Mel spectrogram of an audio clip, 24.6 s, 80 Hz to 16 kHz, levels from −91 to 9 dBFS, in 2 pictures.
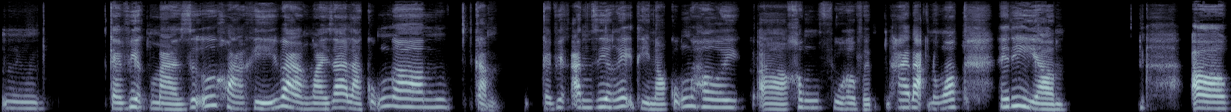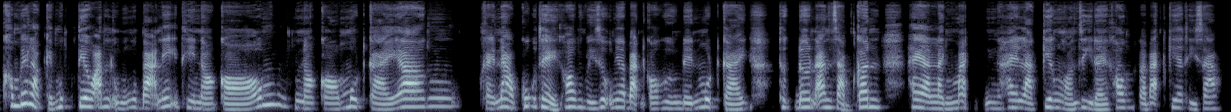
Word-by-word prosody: ừm, 200 -1 -8 0.7
cái 195 -2 +1
việc 250 +4 +1
mà 180 -3 +1
giữ 265 - -1
hòa 205 -9 0
khí 190 +1 0
và 225 -8 +6
ngoài 180 0 -1
ra 225 +1 +3
là 185 -2 +1
cũng, 265 +10 -7
ơ, 255 -2 +4 0.5
cảm - - -1 0.5
cái 190 -1 -5
việc 235 0 -6
ăn 230 0 +1
riêng 245 0 0
ấy 265 +3 0
thì 195 -3 -4
nó 170 -1 0
cũng 265 +10 -5
hơi, 235 -2 -2 0.2
ờ, 175 -1 0
không 225 +2 -5
phù 200 -3 -4
hợp 185 -1 -3
với 165 0 -4 0.2
hai 235 -1 +1
bạn, 230 - +6
đúng 190 +2 -8
không? 235 +2 +3 0.4
Thế 250 0 +2
thì, 270 -6 +2
ờm, 170 -2 +3 1.3
ờ, 200 -2 +7
không 290 -1 +1
biết 345 +1 +5
là 330 - +5
cái 180 - -5
mục 250 - -3
tiêu 265 -2 +5
ăn 255 - +4
uống 195 -2 -5
của 245 - -4
bạn 210 -3 +4
ấy 275 +7 -2
thì 225 - -5
nó 175 -2 -1
có 170 +8 +3 0.4
nó 190 -1 0
có 180 -1 +1
một 255 -2 +1
cái, 175 -2 +1
a, 255 +1 +6 0.6
cái 200 -2 -1
nào 255 - +3
cụ 265 0 -5
thể 215 -11 +3
không? 245 +2 +1
Ví 195 -2 -4
dụ 245 - -1
như 240 - -4
là - - 0
bạn 200 - +3
có 185 +1 -3
hướng 195 -1 -7
đến 190 +1 -3
một 245 -1 -2
cái 175 +1 0 0.3
thực 235 -2 -7
đơn 240 +2 0
ăn 235 +1 +4
giảm 230 - +1
cân, 245 -1 +1 0.3
hay 245 -1 +2
là 210 -2 +5
lành 195 0 -2
mạnh, 220 -1 0 0.3
hay 225 +3 -1
là 200 -4 +1
kiêng 245 -2 -1
món 175 -2 -5
gì 205 -4 -4
đấy 165 -1 -1
không 225 +4 -4
và 175 - -4
bạn - - +1
kia 235 -2 -5
thì 185 -4 -8
sao? 195 +2 -3
215 Hz, 220 wpm, -22 LUFS, 185-245 Hz, 1.3 s, ờ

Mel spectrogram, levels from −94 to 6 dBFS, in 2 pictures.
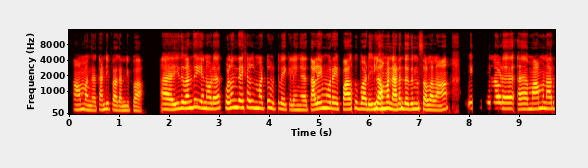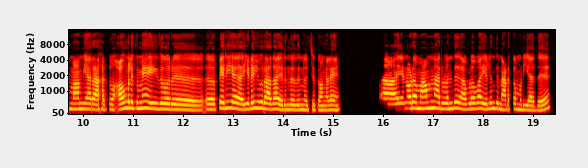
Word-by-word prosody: ஆமாங்க. 210 -3 -2
கண்டிப்பா, 225 0 -3
கண்டிப்பா. 180 -1 -6 0.5
அ - - +2 0.3
இது 270 - 0
வந்து 290 +4 +2
என்னோட 250 -2 +1 0.2
குழந்தைகள் 300 +2 +1
மட்டும் 270 +3 -3
விட்டு 250 0 -8
வைக்கலேங்க. 210 -2 -4 0.2
தலைமுறை 255 +3 +3 0.2
பாகுபாடு 230 0 +3
இல்லாம 255 +2 +7
நடந்ததுன்னு 235 +1 +3
சொல்லலாம். 200 -1 +1 0.5
எ - - -5 0.4
என்னோட 260 0 +1 0.3
அ - - +1 0.2
மாமனார், 250 +1 +1
மாமியார் 240 -1 -1
ஆகட்டும், 215 +1 -5
அவுங்களுக்குமே 270 +2 +1 0.2
இது 245 0 -1
ஒரு 225 -1 -1 0.7
அ - - 0 0.2
பெரிய 280 +2 +1 0.3
இடையூறா 260 0 +1
தான் 235 -1 +2
இருந்ததுன்னு 210 0 -4
வச்சுக்கோங்களேன். 200 0 -5 1.1
அ - - +2 0.2
என்னோட 260 +2 0
மாமனார் 265 0 0
வந்து 265 +2 -2
அவ்வளவா 245 +3 -1
எழுந்து 255 +1 -4
நடக்க 210 +2 -5
முடியாது. 195 -2 -4
அ - - -6
240 Hz, 125 wpm, -23 LUFS, 215-260 Hz, 1.1 s, இல்லாம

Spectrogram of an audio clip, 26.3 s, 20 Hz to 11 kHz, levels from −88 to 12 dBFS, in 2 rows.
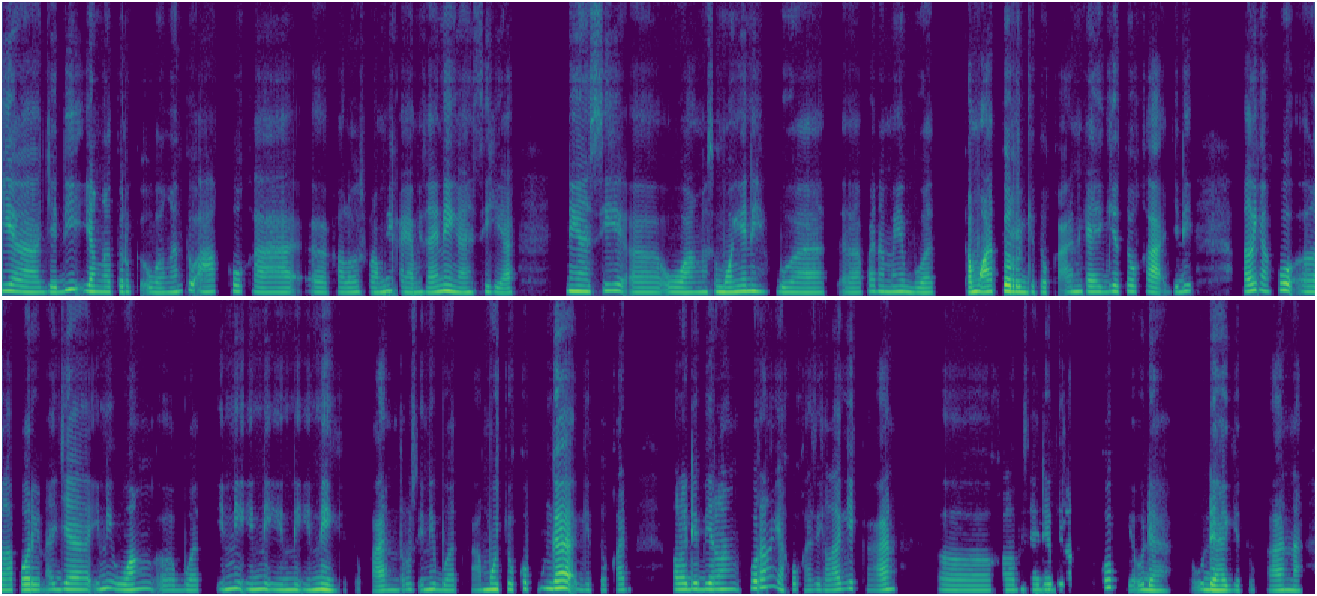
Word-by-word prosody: Iya 245 -1 +4 0.3
jadi 195 +6 0 0.2
yang 215 -1 +4
ngatur 200 0 -3
keuangan 185 +2 -5
tuh 255 - -1
aku 210 +3 -7 0.2
Kak, 185 -2 -4 0.3
eee, 190 -2 -6
kalo 185 -1 -7
suami 190 +2 -3
kayak 185 -3 -6
misalnya 190 +2 -1
nih 235 - +7
ngasih 190 +3 -5
ya, 170 - -3 0.6
nih 235 - +7
ngasih, 225 +3 +2 0.2
eee, 185 -1 -5
uang 185 -1 -1
semuanya 200 +1 +4
nih 225 -2 +4 0.2
buat, 185 -1 -3 0.2
eee, 180 - -8
apa 210 - -12
namanya 210 0 +1
buat 180 0 -2 0.3
kamu 200 +2 +7
atur 225 +1 +8 0.2
gitu 195 -1 -7
kan 205 - -7
kayak 205 -1 0
gitu 220 0 -1
Kak 195 -3 +3
jadi, 200 +3 -3 0.6
paling 250 +4 +3
aku, 245 +5 -9 0.2
eee, 205 0 -3
laporin 205 0 +2
aja 220 +1 0 0.3
ini 240 +3 0
uang, 210 0 +2 0.2
eee, 190 +1 -10
buat 195 -1 -8 0.2
ini 235 +3 +2
ini 225 +2 +3 0.2
ini 205 +1 +2
ini 215 +2 +6 0.2
gitu - - -33
kan 175 +1 -2
terus 210 +2 -10
ini 215 +2 +1
buat 195 0 -6
kamu 205 +2 +2
cukup 220 +2 -3 0.2
nggak 265 +1 +10 0.2
gitu 200 0 -14
kan, 205 0 -7 0.5
kalau 220 0 +4
dia 230 - +4
bilang 230 0 +3 0.2
kurang 285 +4 +2
ya 225 - -2
aku 215 - -11
kasih 200 +1 -12
lagi 225 +4 -2
kan, 195 +2 -2 0.5
eee, 190 -2 -5 0.2
kalo 200 - -6
misalnya 205 -1 -8
dia 210 - -9
bilang 210 0 -10 0.2
cukup 290 +1 0 0.2
ya - - -9
udah 190 -3 +2 0.3
udah 205 -3 +4
gitu 185 +1 -12 0.2
kan. 185 +1 -1 0.2
Nah, - - -23
205 Hz, 180 wpm, -21 LUFS, 190-220 Hz, 0.6 s, nggak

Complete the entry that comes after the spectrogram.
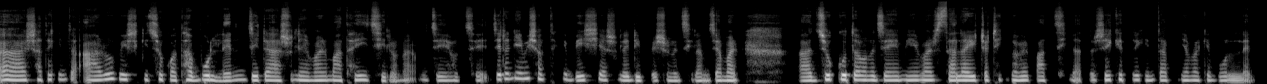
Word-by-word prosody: অ্যা 210 +1 +5 0.2
সাথে 205 -1 -3
কিন্তু 225 +1 -6 0.2
আরো 220 +5 +3
বেশ 225 0 +2
কিছু 210 +2 -3
কথা 195 +2 0
বললেন 175 -4 +4 0.2
যেটা 195 0 +3
আসলে 200 +3 -1
আমার 190 +1 +2
মাথায়ই 205 +3 +1
ছিল 170 - -3
না। - - -6 0.2
যে 185 - -2
হচ্ছে, 180 +1 -8 0.2
যেটা 230 +2 +2
নিয়ে 275 -1 0
আমি 275 - +1
সবথেকে 235 +1 -5
বেশি 195 +2 0
আসলে 195 -1 -3
ডিপ্রেশন 175 +1 -3
এ - - -5
ছিলাম 175 0 -4
যে, - - -7
আমার 185 0 +4 0.7
আ - - 0 0.2
যোগ্যতা 220 0 +5
অনুযায়ী 195 0 +2
আমি 195 0 0
আমার 200 0 +3
সেলারিটা 190 0 +4
ঠিকভাবে 195 -2 +1
পাচ্ছি 185 0 -6
না। 185 - -5
তো - - -10
সেক্ষেত্রে 210 0 -1
কিন্তু 195 +1 -4
আপনি 195 +1 -18
আমাকে 190 0 -2
বললেন 95 - -2
195 Hz, 200 wpm, -23 LUFS, 185-210 Hz, 0.7 s, অ্যা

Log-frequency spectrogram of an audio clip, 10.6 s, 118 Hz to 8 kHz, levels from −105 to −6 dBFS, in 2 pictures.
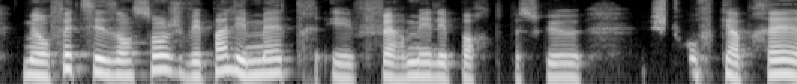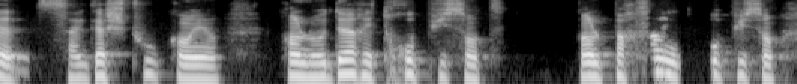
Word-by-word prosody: Mais 190 0 +3
en 180 - +5
fait, 260 +8 +2
ces 215 -6 +4
encens 190 +7 +3
je 205 - -8
vais 180 0 0
pas 225 +7 +3
les 215 -5 +5
mettre 205 +2 0
et 165 -3 -2
fermer 175 +1 +1
les 165 -1 +1
portes, 160 -2 -5
parce 150 +1 -11
que 165 -1 -2 0.4
je 475 -1 -7
trouve 215 - -6
qu'après, 195 0 +3
heu, 230 - -11
ça 160 -1 -7
gâche 175 +2 -1
tout 190 -3 -9
quand 155 -2 +2 0.6
quand 180 -1 +3
l'odeur 170 +3 +3
est 170 -2 -2
trop 200 - -2
puissante, 165 -4 -6 0.5
quand 175 - +5
le 170 -1 +2
parfum 180 +5 -1
est 185 -4 +2 0.2
trop 195 - -2
puissant. 175 -3 -4
180 Hz, 200 wpm, -24 LUFS, 165-195 Hz, 0.6 s, en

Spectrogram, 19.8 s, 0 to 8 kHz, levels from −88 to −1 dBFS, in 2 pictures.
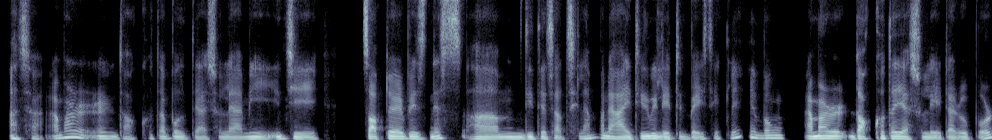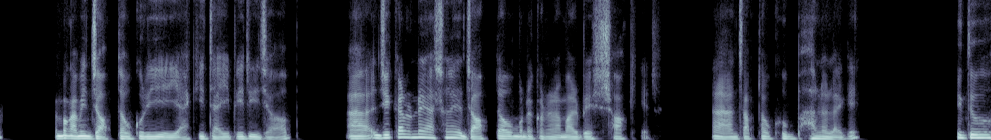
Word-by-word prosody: আচ্ছা 105 -2 -3 0.2
আমার 180 +7 0 0.2
এ - - +1 0.2
দক্ষতা 105 +2 -10
বলতে 100 -1 -4
আসলে 95 0 -4
আমি 105 +3 0 0.3
যে 105 -3 0 0.6
সফটওয়্যার 115 -3 +3
বিজনেস 110 +4 +3 0.3
আম 100 -1 +1 0.2
দিতে 105 -2 -1
চাচ্ছিলাম। 95 +7 -2
মানে 120 -5 +1
আইটি 100 +1 -1
রিলেটেড 100 -3 -1
বেসিকলি 110 - -6 0.2
এবং 140 0 -3 0.4
আমার 125 +3 +5 0.3
দক্ষতাই 115 +2 +1
আসলে 100 -1 0
এটার 90 +1 -5
উপর। - - -5 0.6
এবং 125 +2 +6
আমি 125 - +6
জবটাও 110 +1 +1
করি 110 -1 +3 0.2
এই 95 - +1
একই 110 +3 -3
টাইপেরই 105 +2 -1
জব। 90 -1 -6 0.6
অ্যা 120 - +3 0.3
যে 155 - +5
কারণে 180 -1 +2
আসলে 165 +4 +1 0.2
জবটাও 110 +3 0
মনে 105 -1 0
করেন 100 -2 -3
আমার 100 +1 0
বেশ 100 +1 -3
শখের। 105 -1 -8 0.6
আ - - +2 0.2
জবটাও 105 +2 -3
খুব 120 - -1 0.2
ভালো 120 -2 0
লাগে। 90 -1 -5 1.0
কিন্তু 160 +1 +3
105 Hz, 140 wpm, -22 LUFS, 100-120 Hz, 1.0 s, এবং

